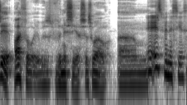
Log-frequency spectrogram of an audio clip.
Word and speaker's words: Vinicius: I keep getting the N and the C mixed up, and it might even be rude, I don't know. Vinicius rather than Vicinius.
